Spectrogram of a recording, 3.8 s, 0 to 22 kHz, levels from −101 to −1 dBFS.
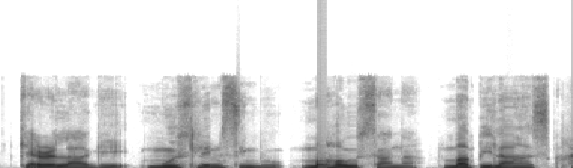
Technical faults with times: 1.57-2.39 repeated packet loss (robotic sound)
2.79-2.86 short concealed packet loss
3.38-3.44 short concealed packet loss

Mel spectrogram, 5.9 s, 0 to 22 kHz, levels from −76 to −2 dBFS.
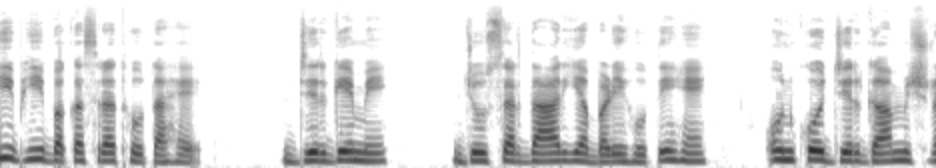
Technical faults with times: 0.37-4.97 clock drift buffer slips

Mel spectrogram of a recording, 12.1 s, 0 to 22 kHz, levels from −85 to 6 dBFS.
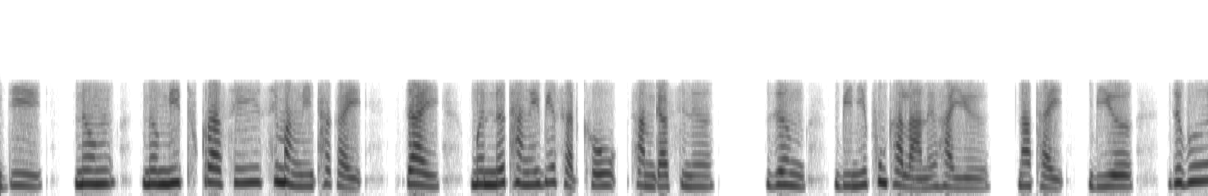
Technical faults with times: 0.00-12.09 G.726 ADPCM

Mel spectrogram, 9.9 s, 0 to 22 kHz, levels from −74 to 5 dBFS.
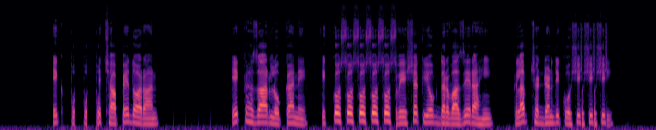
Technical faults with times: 1.11-1.49 repeated buffer
2.60-3.34 repeated buffer
5.20-5.94 repeated buffer
8.73-9.10 repeated buffer

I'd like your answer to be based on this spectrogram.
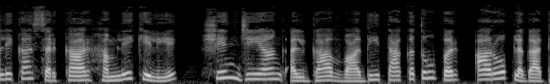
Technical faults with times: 0.00-5.50 generation loss

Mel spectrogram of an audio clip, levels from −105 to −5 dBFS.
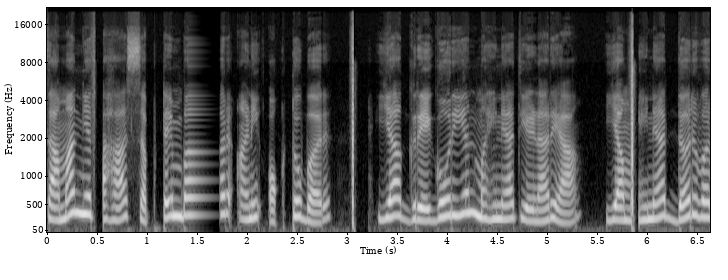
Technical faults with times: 0.42-0.56 wireless microphone squelch dropout
1.41-1.75 call audio freeze
3.02-3.21 wireless microphone squelch dropout
5.81-5.92 wireless microphone squelch dropout

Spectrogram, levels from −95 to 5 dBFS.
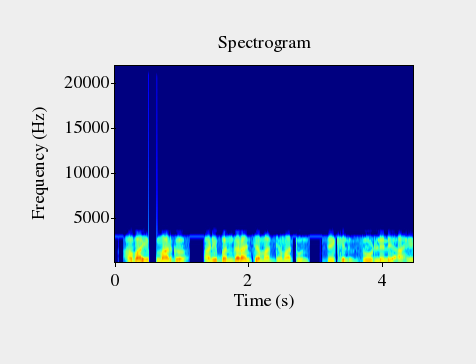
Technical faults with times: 0.00-4.47 Dialogic VOX ADPCM
0.51-0.63 playback stall

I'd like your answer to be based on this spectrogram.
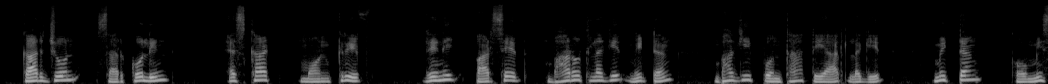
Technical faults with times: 0.00-10.48 generation loss

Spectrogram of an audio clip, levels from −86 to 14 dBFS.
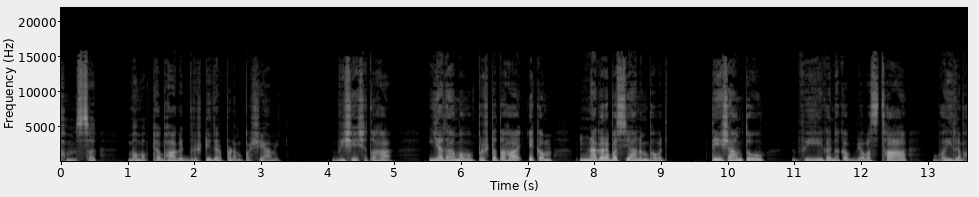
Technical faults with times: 0.49 compressed frames skipped
7.02 compressed frames skipped
9.07 compressed frames skipped
11.60 compressed frames skipped
13.45 compressed frames skipped

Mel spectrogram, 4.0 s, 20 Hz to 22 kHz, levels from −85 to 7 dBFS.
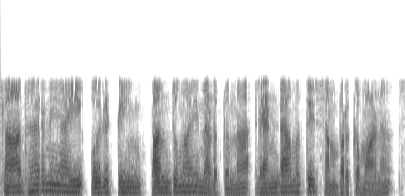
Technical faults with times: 0.00-4.05 Opus compression

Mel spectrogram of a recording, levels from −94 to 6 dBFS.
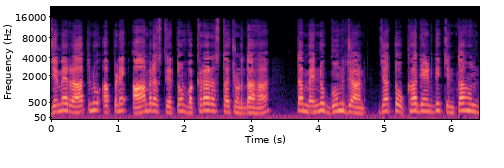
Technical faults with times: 0.00-6.43 HE-AAC compression
0.54-0.56 pre-echo

